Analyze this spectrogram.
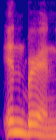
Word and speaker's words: Ymbryne: Um, we also find out that Miss Peregrine is a inbrin, yes, an inbrin, which is spelled very Welsh, Ymbrynes.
